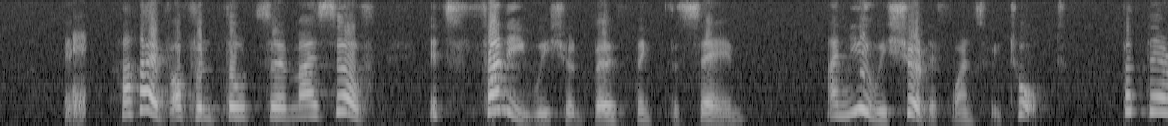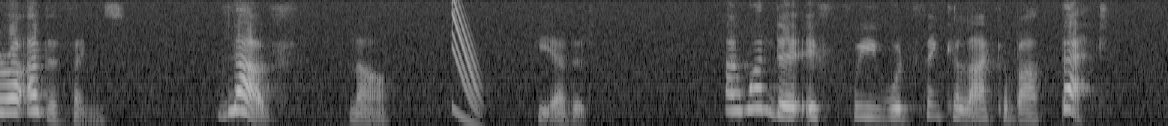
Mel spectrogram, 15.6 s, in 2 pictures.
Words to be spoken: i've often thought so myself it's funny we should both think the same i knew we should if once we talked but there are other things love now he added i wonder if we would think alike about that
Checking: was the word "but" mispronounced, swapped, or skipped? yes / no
no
